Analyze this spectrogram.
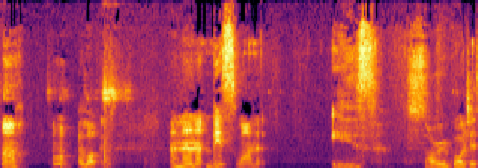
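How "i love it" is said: contented, happy sigh of delight. Describing a bag the speaker loves, happy sigh. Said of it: "*sighs happily*".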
